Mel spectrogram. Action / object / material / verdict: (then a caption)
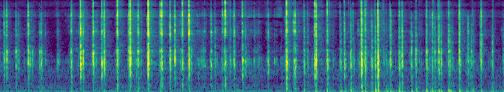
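tap / plastic CD case / plastic / none. Plastic CD cases are tapped at a slow, unhurried pace, producing a steady run of short, crisp clicky taps that stop almost instantly, over a low background rumble. The result is a smooth, pleasant tapping sound rather than fast, chaotic tapping.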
